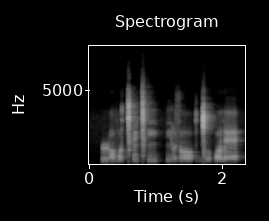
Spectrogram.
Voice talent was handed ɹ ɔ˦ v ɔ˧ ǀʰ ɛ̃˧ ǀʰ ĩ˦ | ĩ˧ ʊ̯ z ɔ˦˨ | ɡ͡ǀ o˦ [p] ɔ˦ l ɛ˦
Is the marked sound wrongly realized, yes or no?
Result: no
